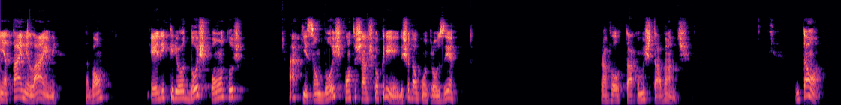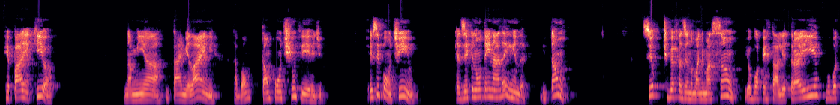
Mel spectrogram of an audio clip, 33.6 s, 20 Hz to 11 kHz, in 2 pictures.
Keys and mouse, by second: 9.0 ctrl+z, 9.4 ctrl+z, 9.8 ctrl+z, 10.9 ctrl+z, 11.4 ctrl+z, 12.7 ctrl+z, 14.1-22.1 middle drag, 33.0 i.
